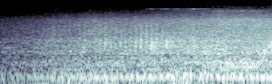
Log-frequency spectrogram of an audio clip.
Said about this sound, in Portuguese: Tem um helicóptero bem em cima aqui. Eu não ouvi aquilo que você falou.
